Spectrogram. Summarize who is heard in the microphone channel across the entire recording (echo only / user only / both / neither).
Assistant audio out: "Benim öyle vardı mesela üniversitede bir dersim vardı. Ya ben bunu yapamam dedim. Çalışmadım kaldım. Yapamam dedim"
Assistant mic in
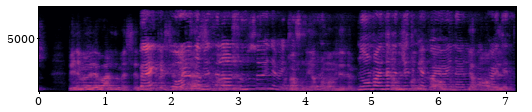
both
